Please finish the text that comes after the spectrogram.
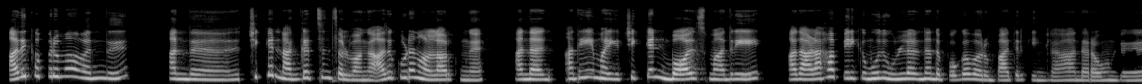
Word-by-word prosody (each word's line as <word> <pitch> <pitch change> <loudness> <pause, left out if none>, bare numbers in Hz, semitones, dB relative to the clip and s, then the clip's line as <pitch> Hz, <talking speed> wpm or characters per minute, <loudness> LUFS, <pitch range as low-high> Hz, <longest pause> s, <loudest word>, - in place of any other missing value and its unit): அதுக்கப்புறமா 375 -1 +1 0.2
வந்து, 280 -1 0 0.6
அந்த 245 -2 +2 0.6
சிக்கன் 350 +1 -1
நகெட்ஸ்ன்னு 300 +4 -2
சொல்லுவாங்க. 205 -3 0
அது - - +1
கூட 320 +1 0
நல்லா 215 -2 +3
இருக்கும். 210 -2 -5 0.4
அந்த 235 0 +4 0.4
அதே 300 +5 0
மாரி 270 -3 +4 0.2
சிக்கன் 310 +2 +1
பால்ஸ் 250 +2 +4
மாதிரி 235 +1 +2 0.5
அத 240 - +2
அழகா 260 +8 +3
பிரிக்கும் 275 -2 0
போது 280 +1 +2
உள்ள 250 +2 +2
இருந்து 255 +1 +1
அந்த 240 - 0
புகை 225 +4 -3
வரும் 205 -4 -4
பார்த்து 195 +1 -3
இருக்கீங்களா? 190 -3 -11
அந்த 195 -1 -6
ரவுண்டு 185 0 -6
245 Hz, 150 wpm, -22 LUFS, 215-285 Hz, 0.6 s, அந்த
